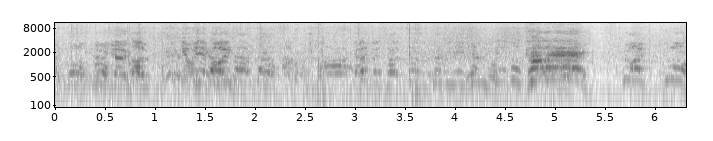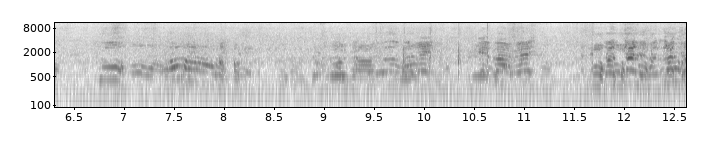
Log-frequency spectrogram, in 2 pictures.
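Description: Men's voices shouting and calling out over one another during rough play, with one loud yell about five seconds in.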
